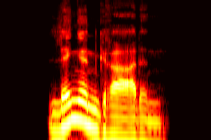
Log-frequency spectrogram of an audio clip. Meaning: dative plural of Längengrad
- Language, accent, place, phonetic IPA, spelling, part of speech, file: German, Germany, Berlin, [ˈlɛŋənˌɡʁaːdn̩], Längengraden, noun, De-Längengraden.ogg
